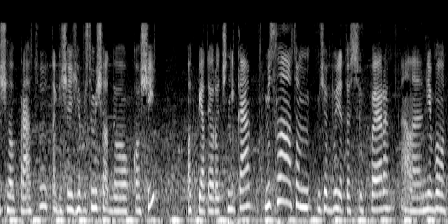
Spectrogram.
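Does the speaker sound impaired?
Yes: deafness; born hearing, near-total hearing loss in early childhood, caused by medicines given as treatment; reads lips, sometimes uses hearing aid.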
